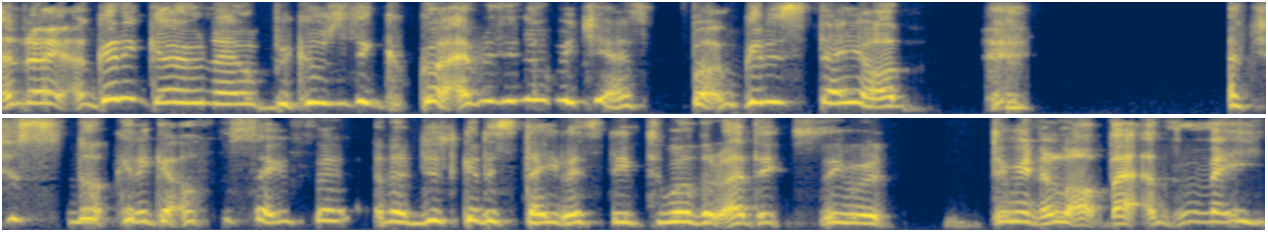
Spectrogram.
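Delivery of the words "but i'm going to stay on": tearful crying voice. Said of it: "I'm really sorry that I'm crying".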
